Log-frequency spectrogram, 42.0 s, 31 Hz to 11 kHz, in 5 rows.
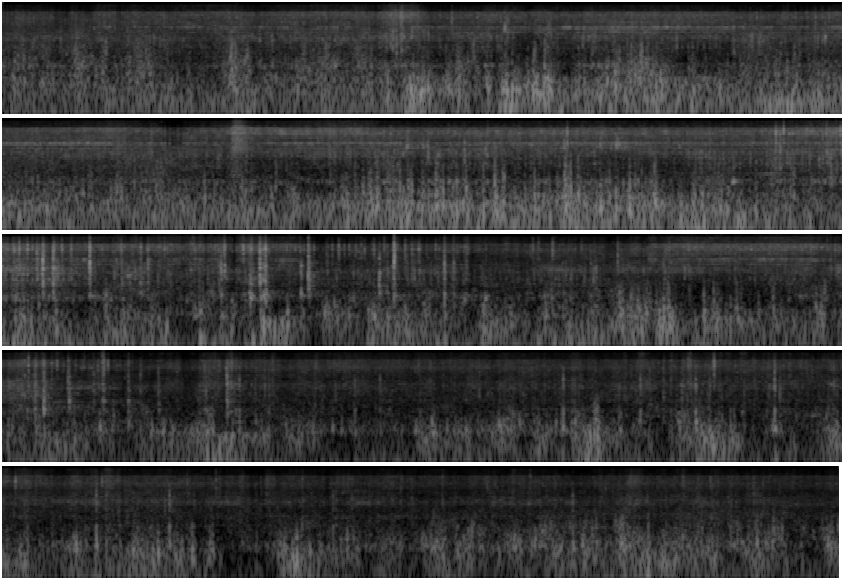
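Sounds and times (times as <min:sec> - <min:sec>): bike tyres rumbling on dirt: 0:00.0 - 0:41.9
wind buffeting microphone: 0:00.0 - 0:41.9
bike rattling knocks: 0:15.4 - 0:28.8.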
